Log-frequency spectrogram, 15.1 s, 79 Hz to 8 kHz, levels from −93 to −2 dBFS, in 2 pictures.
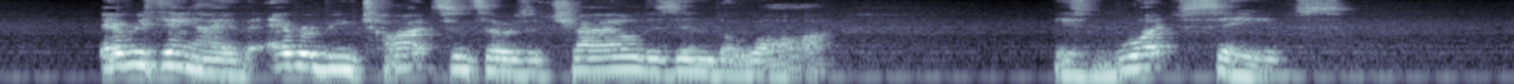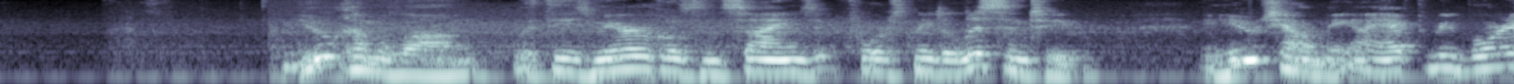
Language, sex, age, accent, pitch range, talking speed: English, male, 60-79, American, 140-180 Hz, 165 wpm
